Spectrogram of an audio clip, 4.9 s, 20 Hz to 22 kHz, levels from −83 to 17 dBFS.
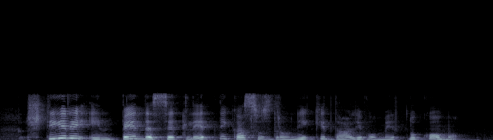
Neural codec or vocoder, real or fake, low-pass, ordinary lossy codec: none; real; 7.2 kHz; none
